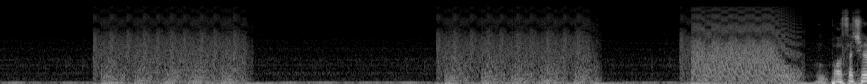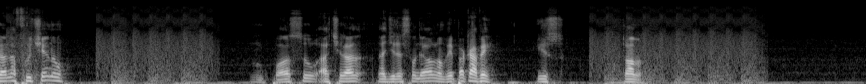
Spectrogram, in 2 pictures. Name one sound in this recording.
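Electronic hissing sound effects from an old video game burst in and stop.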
